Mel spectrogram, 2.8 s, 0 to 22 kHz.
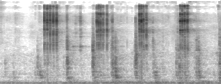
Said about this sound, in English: So let's remove those 3 bolts and see if we can get this out.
